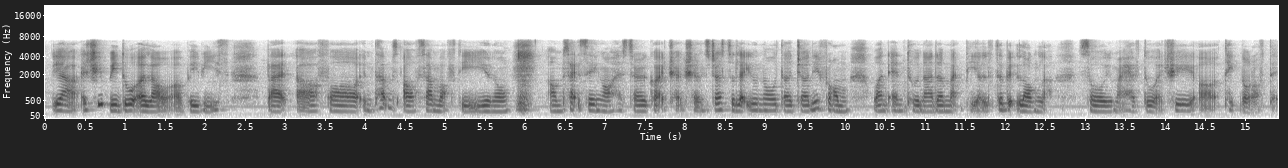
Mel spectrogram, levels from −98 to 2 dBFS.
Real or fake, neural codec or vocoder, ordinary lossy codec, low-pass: real; none; none; 7.2 kHz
